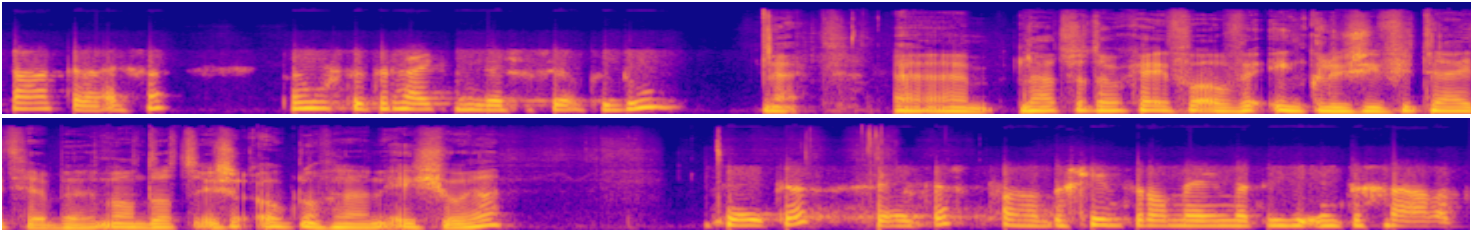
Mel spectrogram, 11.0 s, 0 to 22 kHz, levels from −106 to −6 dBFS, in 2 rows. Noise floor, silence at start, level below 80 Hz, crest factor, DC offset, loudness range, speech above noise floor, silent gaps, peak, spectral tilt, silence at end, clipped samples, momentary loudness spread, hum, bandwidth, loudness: -56 dBFS; 0.05 s; -58 dBFS; 20 dB; under 0.1%; 3 LU; 34 dB; none; -4 dBFS; -5.5 dB/octave; 0.05 s; under 0.1%; 6 LU; none; 16.5 kHz; -23 LUFS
